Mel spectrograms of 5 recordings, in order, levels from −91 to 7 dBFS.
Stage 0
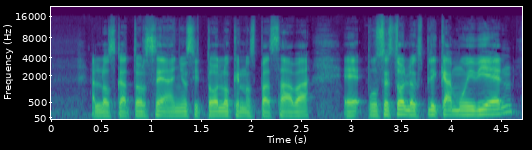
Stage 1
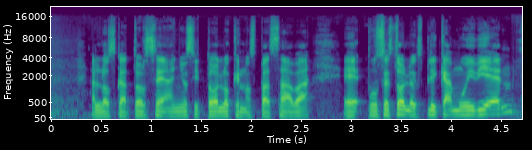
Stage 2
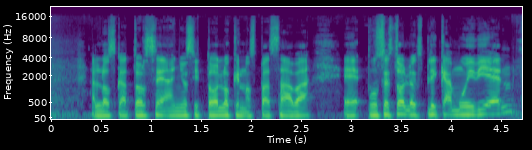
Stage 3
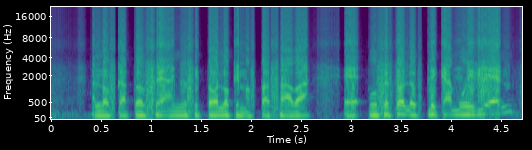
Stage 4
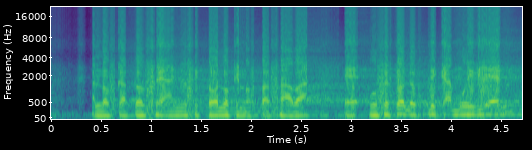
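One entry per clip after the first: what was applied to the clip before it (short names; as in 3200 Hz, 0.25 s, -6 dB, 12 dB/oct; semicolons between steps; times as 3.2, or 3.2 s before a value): reverb removal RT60 0.93 s; reverse; upward compressor, threshold -31 dBFS; reverse; gain +1 dB
fifteen-band EQ 100 Hz +10 dB, 250 Hz -9 dB, 1000 Hz +4 dB, 2500 Hz +7 dB, 10000 Hz -6 dB; limiter -6.5 dBFS, peak gain reduction 7.5 dB
sample-rate reducer 4500 Hz, jitter 20%
reverb RT60 3.9 s, pre-delay 50 ms, DRR 10 dB; gain +4 dB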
